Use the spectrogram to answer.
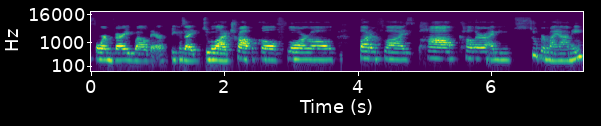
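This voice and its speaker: A woman speaks with a New York accent at a medium pitch. Her intonation is fairly even. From New York City. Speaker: artist and designer. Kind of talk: interview. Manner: fast; assertive.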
